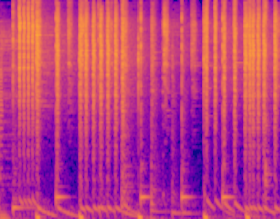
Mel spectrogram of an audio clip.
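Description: Live Colombian porro band music in a drum-led passage: quick drum strokes whose pitch drops after each hit, mixed with rapid sharp clicks and a few strong low beats.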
